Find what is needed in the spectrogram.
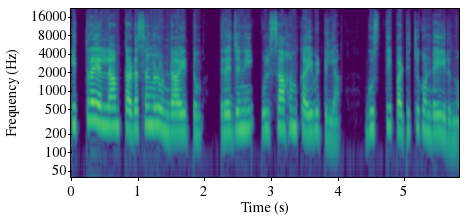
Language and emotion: Malayalam, neutral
